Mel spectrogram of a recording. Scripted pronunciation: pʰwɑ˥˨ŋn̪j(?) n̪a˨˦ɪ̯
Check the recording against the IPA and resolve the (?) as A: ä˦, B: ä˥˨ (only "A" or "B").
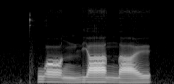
A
